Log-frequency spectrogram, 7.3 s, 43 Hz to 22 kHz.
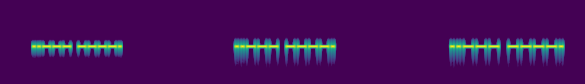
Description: Morse code, heard as a keyed tone, about 33 wpm, 700 Hz. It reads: 29 29 29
